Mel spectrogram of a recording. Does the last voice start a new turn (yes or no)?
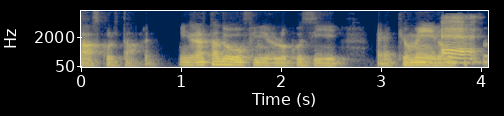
no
